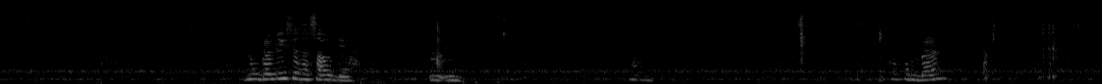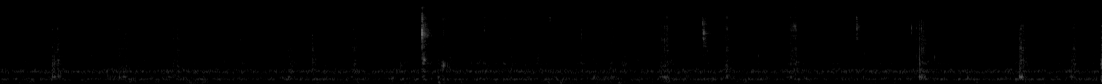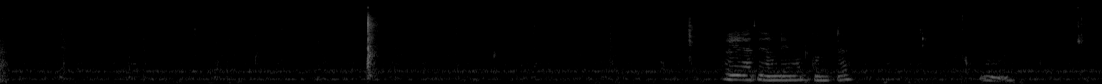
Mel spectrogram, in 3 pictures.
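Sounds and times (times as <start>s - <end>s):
faint steady hum: 0.0s - 33.0s
cucumber crunching and chewing: 9.7s - 29.2s, 30.9s - 33.0s.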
